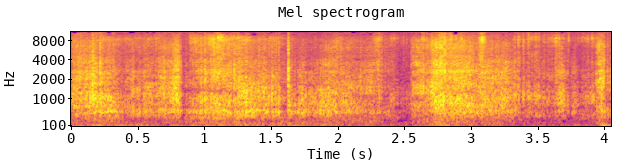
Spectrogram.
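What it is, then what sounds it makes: Carbon-fibre-pattern phone case, tapped and scratched. Fingertips and nails tap and scratch the woven carbon-fiber pattern back of a thin, hollow, empty phone case with a small red badge, then move to its inside and rim. The result is a quiet, continuous dry scratching and rustling centered in the midrange, with soft taps and brief dips between strokes.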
